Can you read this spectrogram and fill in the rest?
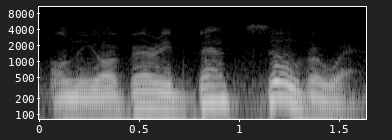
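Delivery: ordinary talk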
